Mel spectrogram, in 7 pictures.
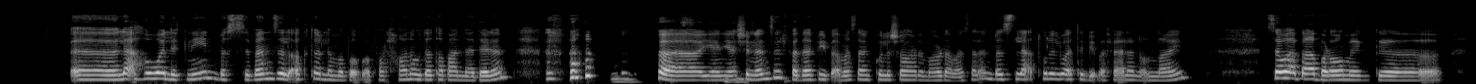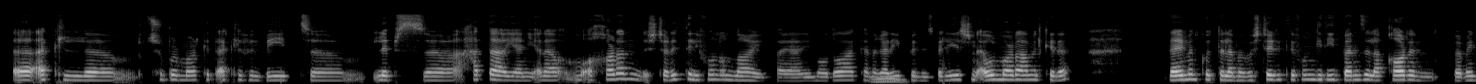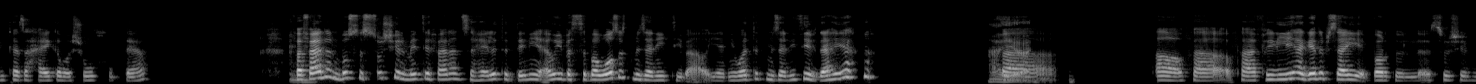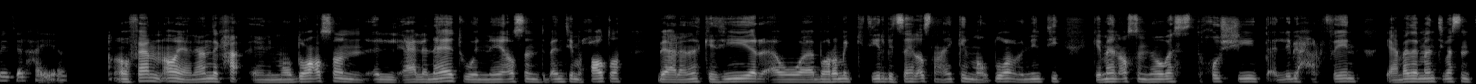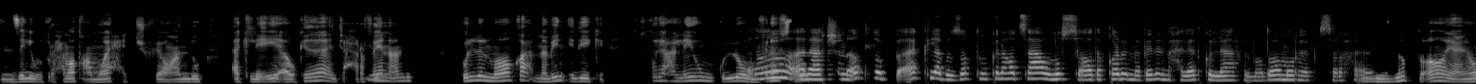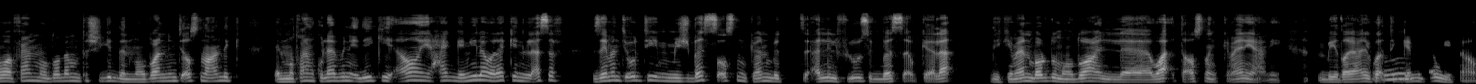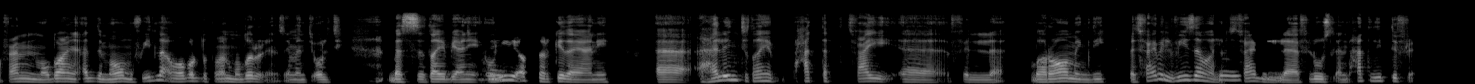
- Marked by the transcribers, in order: laugh; chuckle; in English: "أونلاين"; in English: "سوبر ماركت"; in English: "أونلاين"; tapping; in English: "السوشيال ميديا"; laugh; in English: "السوشيال ميديا"; in English: "بالفيزا"
- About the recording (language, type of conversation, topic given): Arabic, advice, إزاي مشاعري بتأثر على قراراتي المالية؟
